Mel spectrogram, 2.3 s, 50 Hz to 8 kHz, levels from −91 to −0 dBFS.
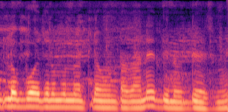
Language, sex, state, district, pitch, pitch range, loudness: Telugu, male, Andhra Pradesh, Sri Satya Sai, 135 Hz, 125-145 Hz, -16 LUFS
